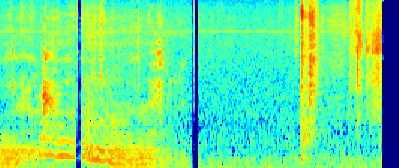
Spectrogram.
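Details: Domestic cat mid-meal giving a short, low, wavering grumble that falls in pitch, then crunching and chewing clicks.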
